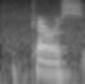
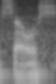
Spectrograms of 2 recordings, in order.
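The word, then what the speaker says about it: Cerys: Keris, or Ceres, as the game pronounces it. I went to university in Wales. Keris is a Welsh name. It's pronounced with a K, with a hard C.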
